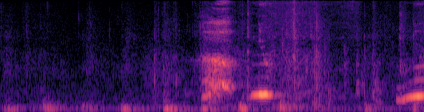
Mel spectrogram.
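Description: A toddler's breathy, excited gasp about halfway through, followed at once by a short high-pitched vocal sound, which is the loudest moment. Soft low knocks come before it.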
